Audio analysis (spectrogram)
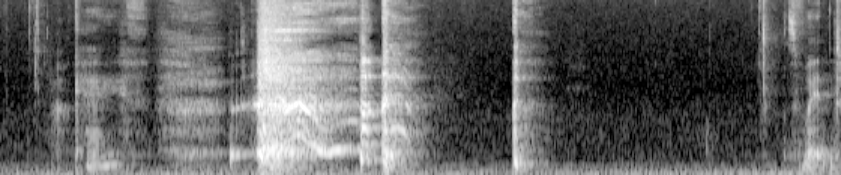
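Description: A person coughs in a short, harsh burst, then two more quieter coughs follow, close and clear with faint room noise between.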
